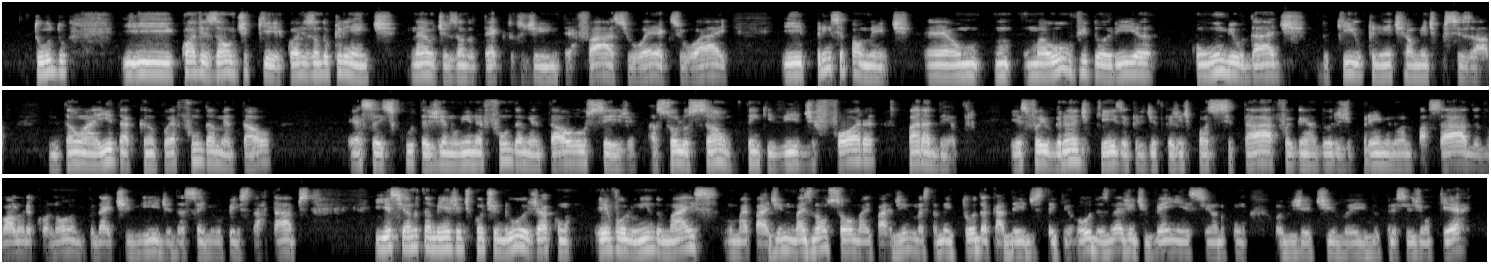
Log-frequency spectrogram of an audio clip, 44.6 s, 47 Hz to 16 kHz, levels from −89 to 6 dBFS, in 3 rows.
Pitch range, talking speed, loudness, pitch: 100-130 Hz, 165 wpm, -17 LUFS, 115 Hz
